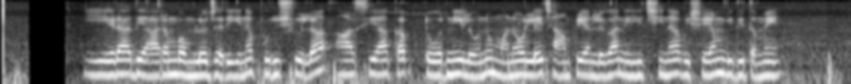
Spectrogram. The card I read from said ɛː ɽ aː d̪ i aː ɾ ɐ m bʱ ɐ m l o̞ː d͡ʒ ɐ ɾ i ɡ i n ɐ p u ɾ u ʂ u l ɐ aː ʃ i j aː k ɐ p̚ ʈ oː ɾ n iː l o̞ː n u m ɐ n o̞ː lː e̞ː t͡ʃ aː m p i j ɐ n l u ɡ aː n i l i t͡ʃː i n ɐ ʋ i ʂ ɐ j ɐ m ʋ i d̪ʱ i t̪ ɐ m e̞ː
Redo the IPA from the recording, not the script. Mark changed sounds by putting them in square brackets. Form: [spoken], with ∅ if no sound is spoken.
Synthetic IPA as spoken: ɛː ɽ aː d̪ i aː ɾ ɐ m bʱ ɐ m l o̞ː d͡ʒ ɐ ɾ i ɡ i n ɐ p u ɾ u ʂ u l ɐ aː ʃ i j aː k ɐ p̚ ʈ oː ɾ n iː l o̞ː n u m ɐ n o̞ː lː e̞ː t͡ʃ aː m p i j ɐ n l u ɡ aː n i l i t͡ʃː i n ɐ ʋ i ʂ ɐ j ɐ m ʋ i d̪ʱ i t̪ ɐ m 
